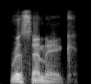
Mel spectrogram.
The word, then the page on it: racemic: British English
